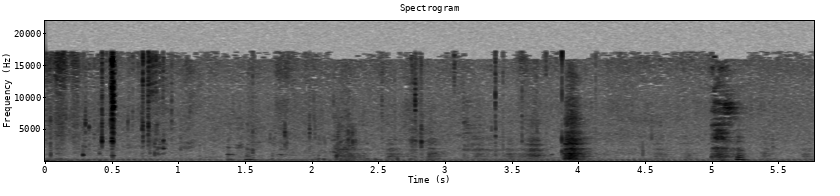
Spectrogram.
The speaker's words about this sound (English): Let me eat my carrot, will ya?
